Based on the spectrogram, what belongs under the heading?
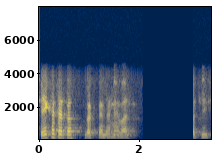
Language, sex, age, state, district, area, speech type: Hindi, male, 18-30, Bihar, Vaishali, urban, conversation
